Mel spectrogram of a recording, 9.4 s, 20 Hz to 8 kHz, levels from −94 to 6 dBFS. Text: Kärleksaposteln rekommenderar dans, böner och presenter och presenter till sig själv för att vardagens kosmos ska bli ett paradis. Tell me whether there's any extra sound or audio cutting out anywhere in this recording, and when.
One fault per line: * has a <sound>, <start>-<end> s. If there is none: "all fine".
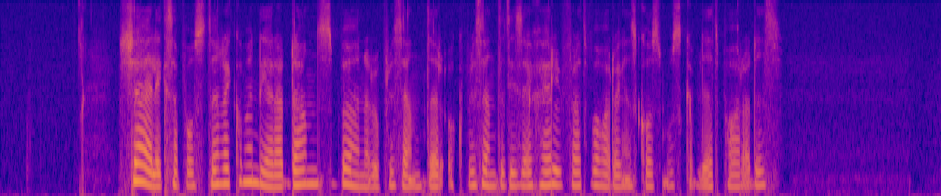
all fine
